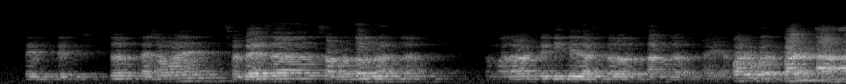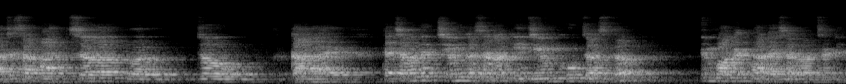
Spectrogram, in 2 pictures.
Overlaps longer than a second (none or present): none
